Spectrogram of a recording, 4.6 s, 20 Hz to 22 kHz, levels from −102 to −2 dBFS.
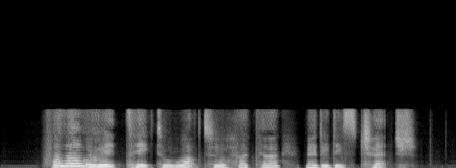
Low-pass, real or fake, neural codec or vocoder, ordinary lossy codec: none; fake; codec, 16 kHz, 1 kbps, FreqCodec, smaller model; none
